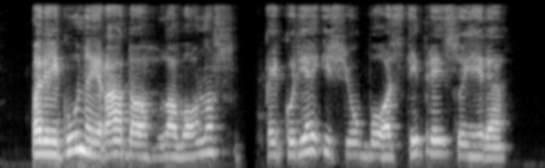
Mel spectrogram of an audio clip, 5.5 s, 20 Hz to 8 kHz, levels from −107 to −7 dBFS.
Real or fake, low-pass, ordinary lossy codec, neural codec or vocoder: fake; 7.2 kHz; AAC, 48 kbps; codec, 16 kHz in and 24 kHz out, 2.2 kbps, FireRedTTS-2 codec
